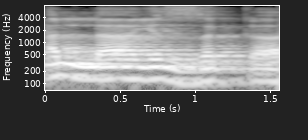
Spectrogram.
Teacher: زا تیز صفیر کی آواز سے ادا ہو، کاف سے ملائیں گے، کاف باریک۔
